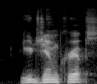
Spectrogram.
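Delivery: imitated stern voice. Retelling a man coming over to question him, imitating a stern voice. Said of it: "in a stern voice".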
